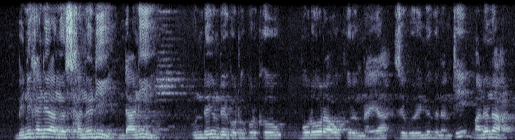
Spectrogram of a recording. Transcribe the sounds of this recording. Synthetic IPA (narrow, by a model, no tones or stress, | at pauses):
binikʰajnɯaŋɯsanɯɾidani | undɯjundɯjɡɔtʰɔpʰɔɾkʰɯw | bɔɾɔɾawpʰɯɾɯŋnajazɯbɯɾɯjnɯɡɯnaŋtʰimanɯna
